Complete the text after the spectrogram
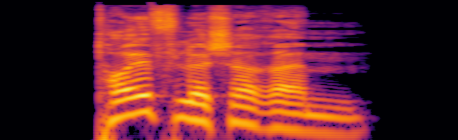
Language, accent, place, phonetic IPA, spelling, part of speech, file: German, Germany, Berlin, [ˈtɔɪ̯flɪʃəʁəm], teuflischerem, adjective, De-teuflischerem.ogg
- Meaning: strong dative masculine/neuter singular comparative degree of teuflisch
